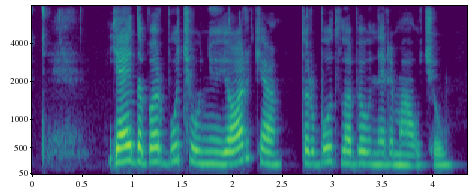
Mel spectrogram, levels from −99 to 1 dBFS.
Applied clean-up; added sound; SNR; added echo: none; none; none; none.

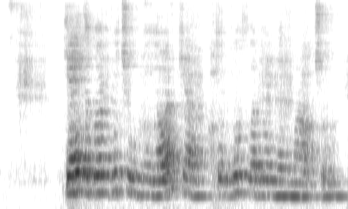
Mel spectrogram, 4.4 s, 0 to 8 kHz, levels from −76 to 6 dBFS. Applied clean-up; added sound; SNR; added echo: neural separator model SepFormer DNS4.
